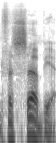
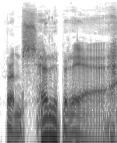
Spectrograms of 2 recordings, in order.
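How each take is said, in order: First: Said in the usual way. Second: Slow, low Scottish drawl; Scottish accent. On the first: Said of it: "I'm doing a Scottish accent again". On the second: Shown as a demonstration. Reading a listener's letter about his friend, in a Scottish accent. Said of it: "I'm doing a Scottish accent again for Serbia".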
